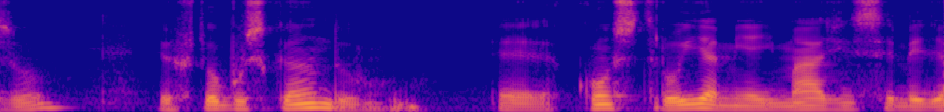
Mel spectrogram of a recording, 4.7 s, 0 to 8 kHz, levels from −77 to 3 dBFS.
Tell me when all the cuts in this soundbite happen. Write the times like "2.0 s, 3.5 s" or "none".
none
